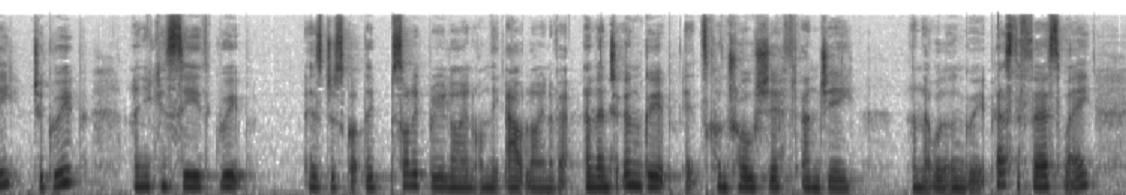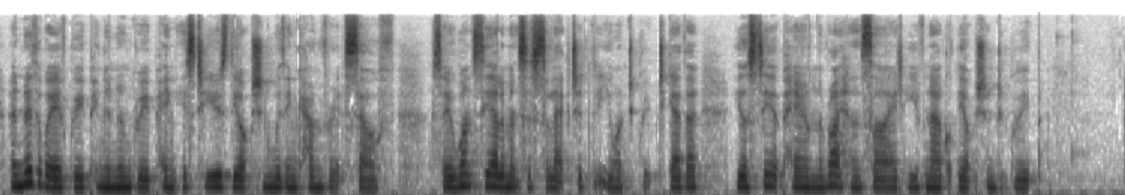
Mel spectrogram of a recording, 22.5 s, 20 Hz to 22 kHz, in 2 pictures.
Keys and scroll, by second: 6.4 ctrl+shift+g.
